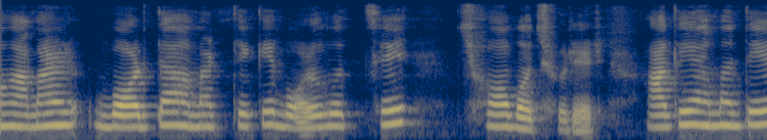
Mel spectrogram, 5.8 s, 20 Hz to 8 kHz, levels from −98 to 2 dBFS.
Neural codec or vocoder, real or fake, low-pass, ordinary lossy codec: codec, 44.1 kHz, 7.8 kbps, Pupu-Codec; fake; 7.2 kHz; none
